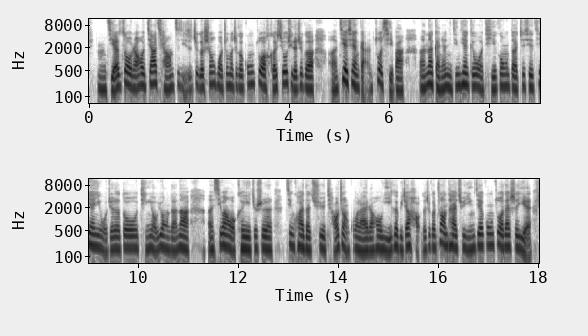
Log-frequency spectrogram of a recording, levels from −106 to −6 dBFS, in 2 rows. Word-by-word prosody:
嗯 165 Hz, -2 st, -4 dB
节 160 Hz, +3 st, +4 dB
奏， 205 Hz, +1 st, +4 dB
然 175 Hz, 0 st, +2 dB
后 205 Hz, 0 st, +3 dB
加 230 Hz, +4 st, +5 dB
强 170 Hz, -4 st, -4 dB
自 210 Hz, +3 st, -11 dB
己 170 Hz, -, -12 dB
的 160 Hz, -, -9 dB
这 210 Hz, +4 st, -4 dB
个 180 Hz, 0 st, +1 dB
生 220 Hz, +3 st, -3 dB
活 190 Hz, -3 st, 0 dB
中 205 Hz, +3 st, -5 dB
的 195 Hz, -, 0 dB, 0.2 s
工 215 Hz, +5 st, -5 dB
作 205 Hz, -5 st, +4 dB
和 170 Hz, -1 st, -1 dB
休 230 Hz, +5 st, +2 dB
息 225 Hz, -, -4 dB
的 165 Hz, -, +2 dB
这 200 Hz, +5 st, -3 dB
个， 170 Hz, -3 st, +5 dB, 0.3 s
呃 160 Hz, -, -4 dB
界 260 Hz, -, +8 dB
限 220 Hz, -5 st, +2 dB
感 160 Hz, 0 st, -4 dB
做 260 Hz, -5 st, +3 dB
起 -, -, -4 dB
吧。 155 Hz, -1 st, 0 dB, 0.3 s
呃 175 Hz, +1 st, -2 dB
那 220 Hz, +2 st, +4 dB
感 185 Hz, -4 st, -1 dB
觉 175 Hz, -, 0 dB
你 185 Hz, -2 st, -1 dB
今 195 Hz, +5 st, -3 dB
天 215 Hz, 0 st, +3 dB
给 195 Hz, -, -5 dB
我 185 Hz, -4 st, 0 dB
提 165 Hz, +2 st, -5 dB
供 195 Hz, +2 st, -2 dB
的 180 Hz, -3 st, +1 dB
这 195 Hz, +4 st, -7 dB
些 185 Hz, 0 st, -1 dB
建 200 Hz, +1 st, 0 dB
议， 185 Hz, -, -1 dB
我 150 Hz, -5 st, -5 dB
觉 160 Hz, +2 st, -3 dB
得 165 Hz, 0 st, -1 dB
都 175 Hz, 0 st, +1 dB
挺 165 Hz, 0 st, -9 dB
有 160 Hz, -3 st, -2 dB
用 180 Hz, -3 st, -1 dB
的。 155 Hz, -1 st, -4 dB
那 170 Hz, -2 st, +2 dB, 0.3 s
呃 165 Hz, -, -3 dB
希 185 Hz, +6 st, -3 dB
望 195 Hz, -3 st, +4 dB
我 150 Hz, -, +2 dB
可 175 Hz, +4 st, -3 dB
以 165 Hz, -1 st, +2 dB
就 175 Hz, +3 st, -5 dB
是 170 Hz, -3 st, 0 dB, 0.2 s
尽 210 Hz, -2 st, -4 dB
快 185 Hz, 0 st, +1 dB
地 165 Hz, -2 st, +1 dB
去 170 Hz, +2 st, -4 dB
调 155 Hz, +1 st, -2 dB
整 185 Hz, -5 st, -2 dB
过 170 Hz, +1 st, -5 dB
来， 150 Hz, -1 st, +1 dB
然 155 Hz, 0 st, -1 dB
后 175 Hz, 0 st, 0 dB
以 155 Hz, -2 st, -2 dB
一 -, -, -1 dB
个 190 Hz, +3 st, +2 dB
比 165 Hz, -, -3 dB
较 190 Hz, +4 st, +3 dB
好 185 Hz, -, -6 dB
的 165 Hz, -, -7 dB
这 195 Hz, -, -7 dB
个 185 Hz, -1 st, -1 dB
状 215 Hz, +3 st, +2 dB
态 195 Hz, -3 st, +2 dB
去 180 Hz, +1 st, -6 dB
迎 165 Hz, +1 st, -3 dB
接 200 Hz, +2 st, +2 dB
工 205 Hz, +1 st, -3 dB
作。 200 Hz, -3 st, +2 dB
但 190 Hz, 0 st, +2 dB
是 175 Hz, -, -4 dB
也 155 Hz, -4 st, -1 dB
180 Hz, 310 characters per minute, -24 LUFS, 165-200 Hz, 0.3 s, 界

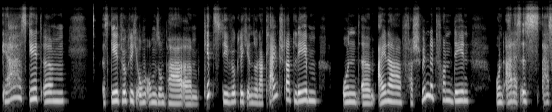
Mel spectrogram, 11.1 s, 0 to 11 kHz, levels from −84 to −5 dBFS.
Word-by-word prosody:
Ja, 280 Hz, +8 st, 0 dB
es 300 Hz, -, -4 dB
geht 280 Hz, +1 st, +2 dB
ähm, 230 Hz, +1 st, -1 dB, 0.7 s
es -, -, -8 dB
geht 230 Hz, +1 st, +5 dB
wirklich 230 Hz, -1 st, +1 dB
um 195 Hz, +2 st, -1 dB
um 200 Hz, +1 st, -4 dB
so 195 Hz, -, -4 dB
'n 190 Hz, -, -7 dB
paar, 175 Hz, -2 st, +1 dB
ähm, 160 Hz, -1 st, -8 dB
Kids, 390 Hz, +2 st, 0 dB
die 210 Hz, -2 st, -1 dB
wirklich 210 Hz, 0 st, -1 dB
in -, -, -2 dB
so 185 Hz, -, -4 dB
'ner 175 Hz, 0 st, -1 dB
Kleinstadt 275 Hz, -, +1 dB
leben 235 Hz, +1 st, +2 dB, 0.4 s
und, 210 Hz, 0 st, -2 dB
ähm, 175 Hz, 0 st, 0 dB
einer 210 Hz, -1 st, +3 dB
verschwindet 300 Hz, -, -1 dB
von 250 Hz, -2 st, -5 dB
denen. 235 Hz, 0 st, 0 dB, 0.5 s
Und, 200 Hz, +1 st, -3 dB
ah, 220 Hz, -, +1 dB
das 220 Hz, -3 st, -2 dB
ist 230 Hz, -1 st, +4 dB
das 210 Hz, -3 st, -3 dB
225 Hz, 175 wpm, -25 LUFS, 200-240 Hz, 0.7 s, geht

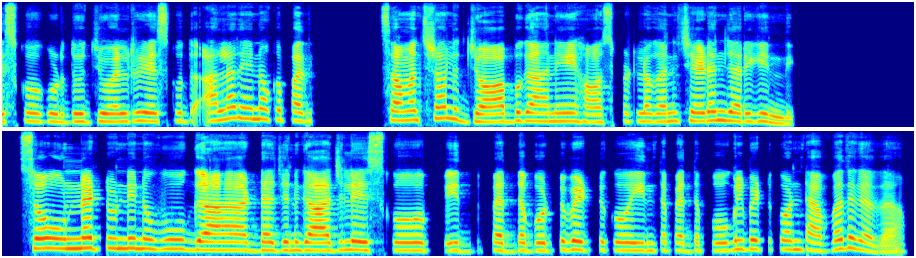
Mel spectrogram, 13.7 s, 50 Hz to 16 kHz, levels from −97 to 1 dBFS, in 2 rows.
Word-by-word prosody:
ఏసుకోకూడదు, 225 Hz, -1 st, -3 dB
jewellery 225 Hz, +1 st, +1 dB
ఏసుకోద్దు. 230 Hz, 0 st, -6 dB
అలా 290 Hz, +5 st, 0 dB
నేను 295 Hz, -1 st, -1 dB
ఒక 275 Hz, -, -5 dB
10 240 Hz, -1 st, -1 dB, 0.6 s
సంవత్సరాలు 270 Hz, +4 st, +2 dB
జాబ్ 220 Hz, +2 st, +3 dB
గానీ, 230 Hz, 0 st, 0 dB, 0.2 s
హాస్పిటల్‌లో 225 Hz, +2 st, -4 dB
కానీ 235 Hz, +1 st, -3 dB
చేయడం 245 Hz, +2 st, +3 dB
జరిగింది. 225 Hz, -7 st, -2 dB, 1.1 s
సో, 280 Hz, -, +4 dB, 0.2 s
ఉన్నట్టుండి, 290 Hz, 0 st, +3 dB
"నువ్వు 265 Hz, 0 st, -2 dB, 0.2 s
గా 240 Hz, -1 st, +8 dB, 0.4 s
డజన 230 Hz, 0 st, 0 dB
గాజులు 225 Hz, +2 st, +4 dB
ఏసుకో, 230 Hz, -1 st, -3 dB, 0.4 s
ఇద్ 190 Hz, -4 st, -8 dB, 0.2 s
పెద్ద 220 Hz, -2 st, -1 dB
బొట్టు 225 Hz, +2 st, -2 dB
పెట్టుకో, 235 Hz, -1 st, -1 dB, 0.2 s
ఇంత 220 Hz, +1 st, -9 dB
పెద్ద 215 Hz, -2 st, -4 dB
పోగులు 220 Hz, +4 st, -2 dB
పెట్టుకో" 255 Hz, 0 st, -4 dB
అంటే, 250 Hz, -1 st, -3 dB
అవ్వదు 265 Hz, +7 st, -1 dB
గదా! 185 Hz, -, -5 dB
230 Hz, 140 wpm, -23 LUFS, 225-255 Hz, 1.1 s, గా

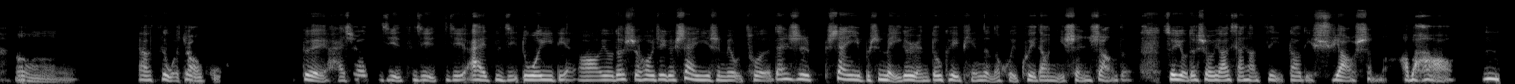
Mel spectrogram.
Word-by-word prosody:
嗯。 150 Hz, -, -8 dB, 0.6 s
要 205 Hz, -2 st, -2 dB
自 225 Hz, -, -3 dB
我 170 Hz, -5 st, +1 dB
照 160 Hz, -, -1 dB
顾， -, -, -14 dB, 0.8 s
对， 220 Hz, -7 st, +4 dB
还 180 Hz, -, -10 dB
是 225 Hz, -, -8 dB
要 210 Hz, -, -2 dB
自 200 Hz, -, -24 dB
己 190 Hz, -4 st, -3 dB
自 200 Hz, +3 st, -8 dB
己 190 Hz, -4 st, -3 dB
自 205 Hz, -, -8 dB
己 200 Hz, +1 st, -1 dB
爱 210 Hz, -2 st, +2 dB
自 205 Hz, +3 st, -3 dB
己 195 Hz, +2 st, -3 dB
多 205 Hz, -1 st, +6 dB
一 205 Hz, 0 st, +3 dB
点 205 Hz, +1 st, -4 dB
啊。 195 Hz, +1 st, -2 dB
有 205 Hz, -, +2 dB
的 225 Hz, +2 st, +2 dB
时 220 Hz, -1 st, 0 dB
候 215 Hz, 0 st, +2 dB
这 220 Hz, +1 st, +2 dB
个 205 Hz, -, +2 dB
善 210 Hz, 0 st, +2 dB
意 200 Hz, -, +3 dB
是 200 Hz, -, -3 dB
没 190 Hz, 0 st, -1 dB
有 190 Hz, -, -3 dB
错 200 Hz, -3 st, -3 dB
的， 180 Hz, -, -4 dB
但 240 Hz, +6 st, 0 dB
是 225 Hz, -3 st, +2 dB
善 235 Hz, -7 st, +2 dB
意 210 Hz, -, +3 dB
不 200 Hz, -, -4 dB
是 210 Hz, +4 st, -1 dB
每 200 Hz, -, +5 dB
一 -, -, -4 dB
个 210 Hz, -, +7 dB
人 175 Hz, -3 st, +2 dB
都 205 Hz, -, +3 dB
可 205 Hz, +1 st, 0 dB
以 185 Hz, -, +5 dB
平 175 Hz, 0 st, -7 dB
等 185 Hz, -, -2 dB
地 -, -, -8 dB
回 -, -, -6 dB
馈 200 Hz, -5 st, -1 dB
到 190 Hz, 0 st, -3 dB
你 175 Hz, -3 st, -7 dB
身 190 Hz, -, -2 dB
上 190 Hz, +2 st, -4 dB
的。 195 Hz, 0 st, -14 dB, 0.3 s
所 230 Hz, -, +8 dB
以 225 Hz, -, +8 dB
有 205 Hz, -, +5 dB
的 200 Hz, -, +1 dB
时 210 Hz, +2 st, +1 dB
候 200 Hz, -, +4 dB
要 195 Hz, 0 st, +2 dB
想 200 Hz, -2 st, -3 dB
想 185 Hz, -3 st, -2 dB
自 210 Hz, -, -4 dB
己 200 Hz, -, -7 dB
到 195 Hz, -2 st, -3 dB
底 190 Hz, +2 st, -9 dB
需 210 Hz, +2 st, -3 dB
要 185 Hz, -2 st, +2 dB
什 260 Hz, -, +1 dB
么， 210 Hz, 0 st, -13 dB
好 200 Hz, -, -4 dB
不 225 Hz, -, +2 dB
好？ 225 Hz, 0 st, -1 dB, 0.3 s
嗯。 255 Hz, -2 st, +5 dB
200 Hz, 315 characters per minute, -25 LUFS, 190-215 Hz, 0.8 s, 所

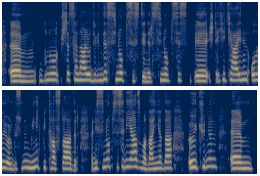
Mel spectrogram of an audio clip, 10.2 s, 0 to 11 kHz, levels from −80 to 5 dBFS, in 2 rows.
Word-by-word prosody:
emm, 195 Hz, -1 st, +4 dB
bunu, 240 Hz, +3 st, -3 dB
işte, 255 Hz, -, -4 dB
senaryo 240 Hz, -2 st, +2 dB
dilinde 230 Hz, +5 st, -3 dB
sinopsis 260 Hz, -6 st, -3 dB
denir. 175 Hz, -2 st, -1 dB
Sinopsis, 235 Hz, +3 st, -4 dB
eee, 205 Hz, 0 st, +3 dB
işte, -, -, -7 dB
hikâyenin 245 Hz, +1 st, 0 dB
olay 245 Hz, +1 st, +2 dB
örgüsünün 215 Hz, +4 st, -1 dB
minik 255 Hz, 0 st, 0 dB
bir 255 Hz, -, -4 dB
taslağıdır. 220 Hz, -3 st, +1 dB, 0.2 s
Hani, 225 Hz, +2 st, -3 dB
sinopsis'ini 275 Hz, +2 st, -5 dB
yazmadan 245 Hz, -9 st, +3 dB
ya 225 Hz, +1 st, -2 dB
da 240 Hz, 0 st, +5 dB, 0.3 s
öykünün, 290 Hz, +4 st, +2 dB, 0.2 s
emm, 225 Hz, -1 st, +4 dB
235 Hz, 135 wpm, -24 LUFS, 215-255 Hz, 0.3 s, da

